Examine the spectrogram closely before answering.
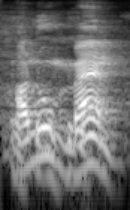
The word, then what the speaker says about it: HanuMan: love இருக்குன்னு சொன்னீங்க சார் நான் அனுமான் இல்ல சார் நான் ஹனு மேன் அதான் வரேன் வரேன் வரேன்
